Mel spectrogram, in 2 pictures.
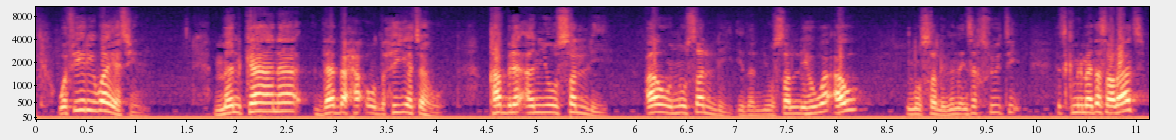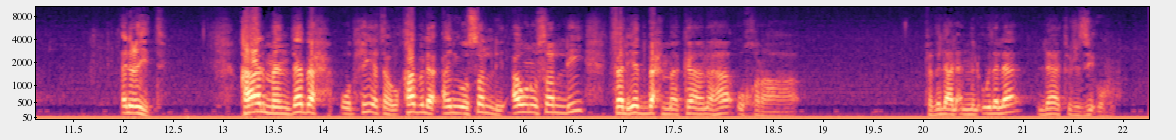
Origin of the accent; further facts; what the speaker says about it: Morocco; لكن عندنا في المغرب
